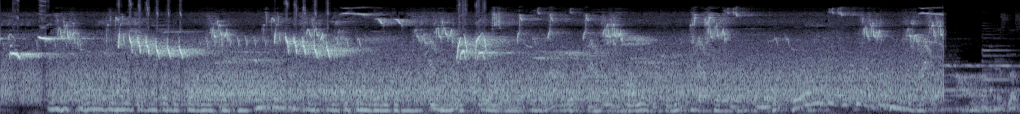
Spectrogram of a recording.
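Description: A chorus of birds chirping and calling in tall trees: many sharp chirps and downward-sliding trilled calls overlapping, over a low wavering hum. It all cuts off abruptly near the end.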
